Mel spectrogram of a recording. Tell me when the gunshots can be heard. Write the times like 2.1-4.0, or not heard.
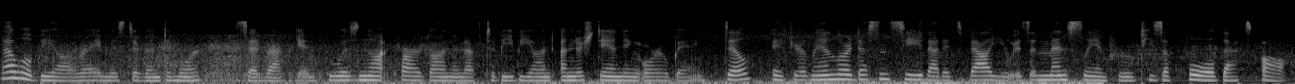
not heard.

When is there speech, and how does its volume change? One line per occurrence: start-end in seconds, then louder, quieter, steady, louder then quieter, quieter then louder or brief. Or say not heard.
0.0-12.9 steady.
